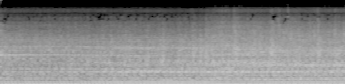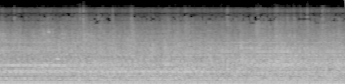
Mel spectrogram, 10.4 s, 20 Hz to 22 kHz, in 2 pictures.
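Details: Old Caterpillar 955L track loader, long unused, after topping up transmission and another reservoir, possibly the final drive, driving: deep, steady diesel drone with even low throb, no knocks or grinding; pulling smoothly, healthy.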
